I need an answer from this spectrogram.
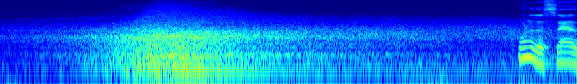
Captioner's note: sound of a car on road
